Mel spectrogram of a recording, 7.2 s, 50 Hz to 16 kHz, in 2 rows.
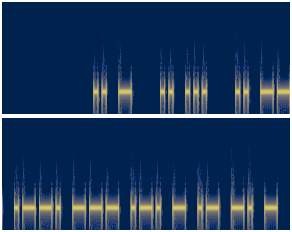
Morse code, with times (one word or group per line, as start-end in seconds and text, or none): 1.1-1.6 IT
2.0-2.6 IS
2.9-7.0 IMPORTANT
